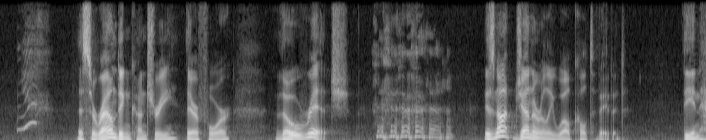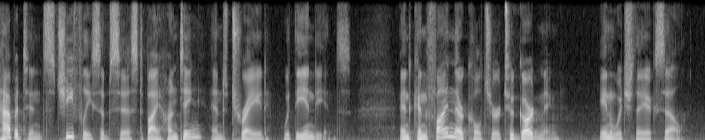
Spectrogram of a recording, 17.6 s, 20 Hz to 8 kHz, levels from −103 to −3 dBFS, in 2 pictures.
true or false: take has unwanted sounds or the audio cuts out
true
